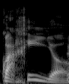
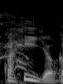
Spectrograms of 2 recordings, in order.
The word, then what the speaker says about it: Guajillo: How do you say this? You say it. – Guajillo. – Yeah, okay. – Guajillo. – I said that. I feel like I was saying it. Guajillo. – Guajillo.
